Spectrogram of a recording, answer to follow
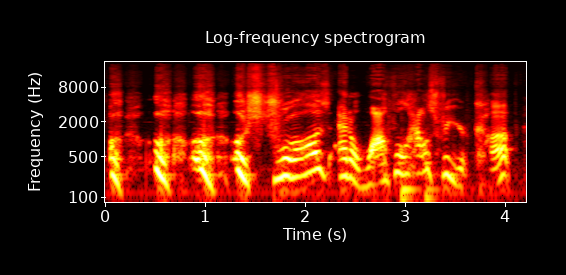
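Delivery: high, whiny, slow mock outrage over straws; mock outraged worker. Mocking a worker aghast at a straw request, whiny and high. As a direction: whine like the request is unbearable. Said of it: "treating you like a Karen".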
